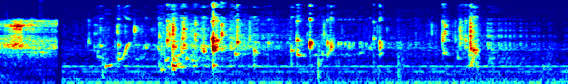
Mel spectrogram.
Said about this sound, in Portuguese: mas quando você passa em frente a uma você ouviu o som de água, água escorrendo, né? Água como se fosse um córrego.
